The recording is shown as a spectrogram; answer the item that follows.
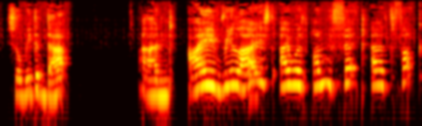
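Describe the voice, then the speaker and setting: A woman with a Scottish accent speaks very slowly at a high pitch with very wide pitch swings. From Scotland. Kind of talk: casual talk to camera.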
